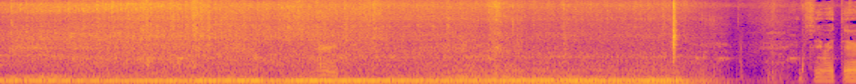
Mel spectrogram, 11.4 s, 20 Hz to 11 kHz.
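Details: 1968 Ford Mustang, rebuilt 302 V8, Edelbrock 500cfm carb, headers, Cherry Bomb Vortex dual exhaust, cold day, no exhaust smoke; deep steady idle with even lope, no knocks, ticks or misses, healthy.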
